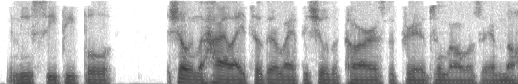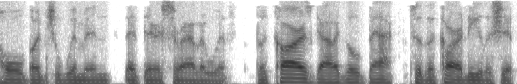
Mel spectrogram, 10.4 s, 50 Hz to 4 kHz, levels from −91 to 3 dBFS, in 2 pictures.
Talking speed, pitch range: 230 wpm, 75-90 Hz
